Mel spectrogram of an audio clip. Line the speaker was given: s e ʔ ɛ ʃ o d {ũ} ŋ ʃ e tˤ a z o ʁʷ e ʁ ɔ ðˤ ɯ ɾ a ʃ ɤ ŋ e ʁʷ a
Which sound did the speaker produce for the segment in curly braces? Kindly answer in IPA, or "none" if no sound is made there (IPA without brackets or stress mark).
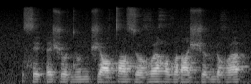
ũ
